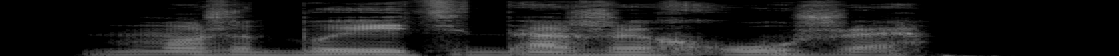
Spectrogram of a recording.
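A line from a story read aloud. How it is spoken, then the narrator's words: Grumbling. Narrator (Russian): буркнул он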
